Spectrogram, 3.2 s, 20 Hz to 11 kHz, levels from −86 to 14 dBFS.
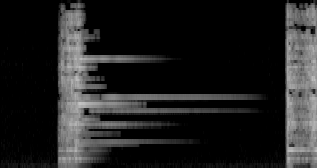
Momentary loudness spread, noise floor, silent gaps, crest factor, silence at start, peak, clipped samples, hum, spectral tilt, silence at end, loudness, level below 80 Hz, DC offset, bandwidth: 23 LU; -74 dBFS; none; 20 dB; 0.6 s; 0 dBFS; under 0.1%; none; 4.5 dB/octave; 0 s; -15 LUFS; -84 dBFS; under 0.1%; 11 kHz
